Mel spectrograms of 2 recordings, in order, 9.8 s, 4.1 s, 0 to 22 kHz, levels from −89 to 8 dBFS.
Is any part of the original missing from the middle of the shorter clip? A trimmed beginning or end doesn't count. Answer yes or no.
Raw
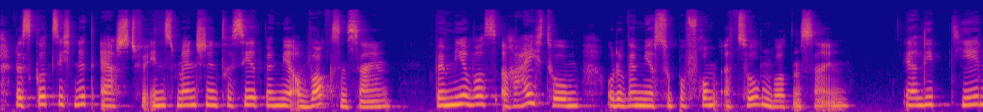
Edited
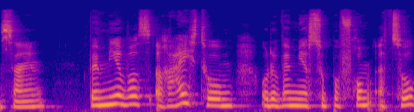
no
